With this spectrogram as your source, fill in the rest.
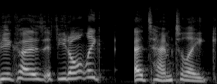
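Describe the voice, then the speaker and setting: A woman talks at a very fast pace. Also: dry, close sound with no echo. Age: 20s. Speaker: streamer and podcast co-host. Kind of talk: casual chat. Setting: live stream.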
